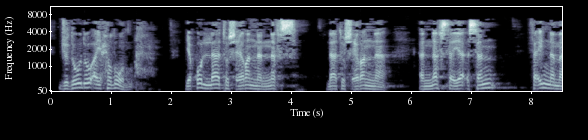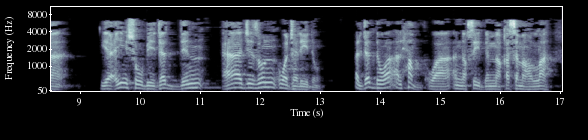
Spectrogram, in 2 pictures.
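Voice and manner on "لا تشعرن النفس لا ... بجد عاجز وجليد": normal talking voice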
